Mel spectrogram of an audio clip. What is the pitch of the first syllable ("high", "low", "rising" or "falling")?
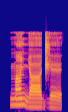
high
